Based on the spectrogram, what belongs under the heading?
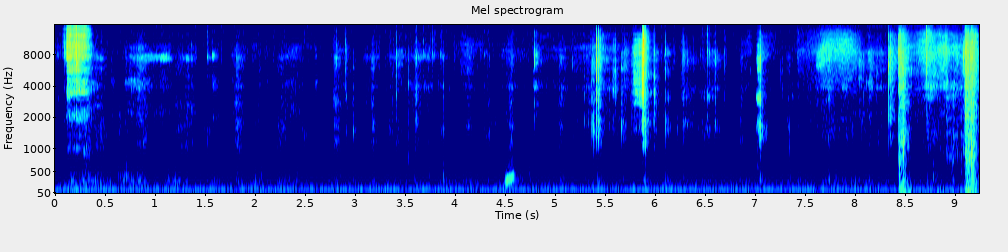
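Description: Quiet chewing with a few sharp crunches of crumbly, chocolate-dipped crispy rolled wafers (Bahlsen Waffeletten), scattered over a steady low hum.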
